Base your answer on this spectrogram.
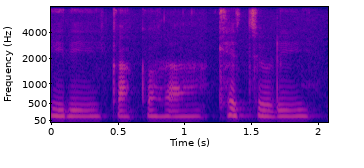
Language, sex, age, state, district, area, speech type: Odia, female, 45-60, Odisha, Ganjam, urban, spontaneous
